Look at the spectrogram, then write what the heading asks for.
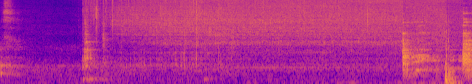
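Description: Chopped red pepper and red onion dropped into hot oil in a frying pan, sizzling steadily from about a second in. A few knocks near the end.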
